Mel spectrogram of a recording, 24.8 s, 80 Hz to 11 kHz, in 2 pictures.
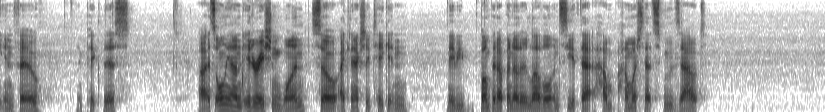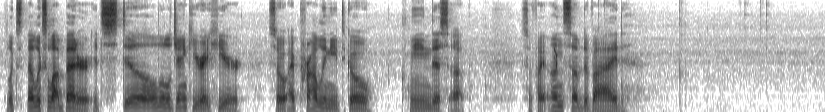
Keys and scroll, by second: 20.8 u, 23.1 u.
